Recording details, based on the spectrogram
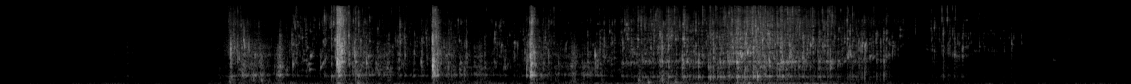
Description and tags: dipping a rag
housework, house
